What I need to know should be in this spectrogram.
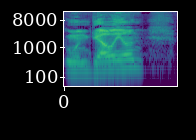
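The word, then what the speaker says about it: euangelion (εὐαγγέλιον): In Latin, in Greek, it's pronounced euangelion, and then they can't pronounce use in Latin, so you have a V, evangelion.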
